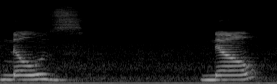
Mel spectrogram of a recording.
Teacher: only difference is that it is a nasal, voiced alveolar nasal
